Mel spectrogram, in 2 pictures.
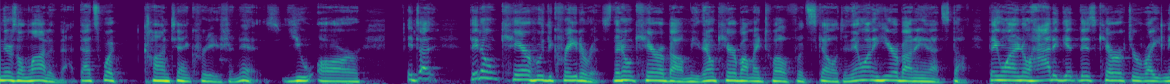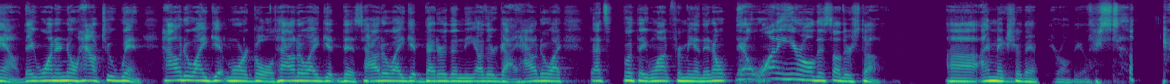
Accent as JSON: {"language": "English", "region": "Alaska", "country": "United States", "tie": "born or raised there", "said": "I was born in Alaska, and Alaska is known to Alaskans as the New South."}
